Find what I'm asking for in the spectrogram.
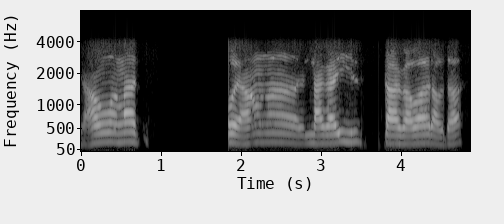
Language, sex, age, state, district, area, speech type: Goan Konkani, male, 18-30, Goa, Tiswadi, rural, conversation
